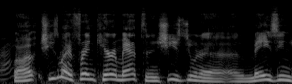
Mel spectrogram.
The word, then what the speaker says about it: Kara Matson: Well, she's my friend Kara Matson, and she's doing an amazing job here in the Wichita area.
